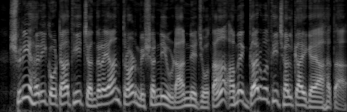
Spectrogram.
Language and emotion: Gujarati, happy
